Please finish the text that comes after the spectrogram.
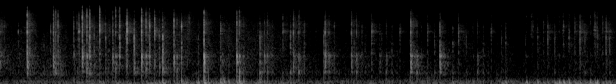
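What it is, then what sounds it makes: Plastic game controller. A white plastic gamepad with a hollow shell is tapped and scratched with the fingernails and then the fingertips while held at different angles. Rapid, crisp clicks and scratchy crackles come in quick, uneven bursts that are bright and dry with almost no ring, and the taps soften slightly toward the end.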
